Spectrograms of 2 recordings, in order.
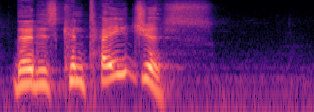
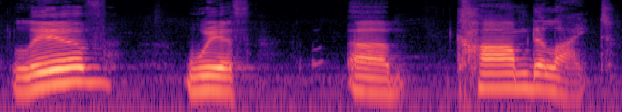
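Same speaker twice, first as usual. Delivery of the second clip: calm delight; 3 semitones lower, much slower than usual. Retold or imitated. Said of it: "He's saying".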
